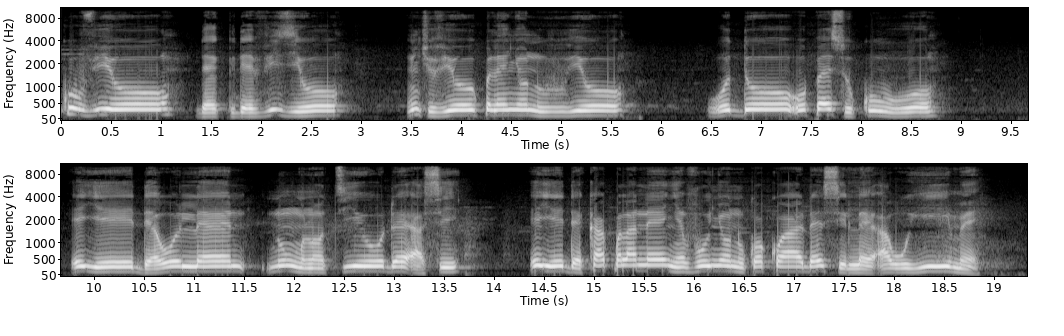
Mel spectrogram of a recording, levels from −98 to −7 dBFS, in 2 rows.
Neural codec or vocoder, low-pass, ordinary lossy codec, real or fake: none; 9.9 kHz; MP3, 96 kbps; real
